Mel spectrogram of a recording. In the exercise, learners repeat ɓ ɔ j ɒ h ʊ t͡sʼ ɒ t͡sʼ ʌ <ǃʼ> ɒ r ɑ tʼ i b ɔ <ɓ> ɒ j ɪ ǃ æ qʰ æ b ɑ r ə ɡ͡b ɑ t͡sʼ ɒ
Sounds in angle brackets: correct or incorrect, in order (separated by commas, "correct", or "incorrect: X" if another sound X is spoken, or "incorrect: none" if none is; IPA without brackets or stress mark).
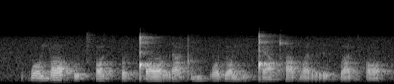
correct, incorrect: ɗ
